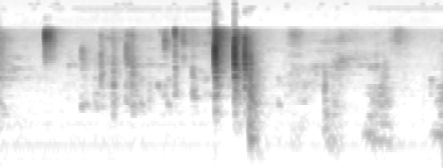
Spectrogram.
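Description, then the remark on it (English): Dice clatter and tumble across a hard surface in a quick flurry of small clicks, peaking in a louder rattle midway before trailing off into a few soft taps. “You roll dice.”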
